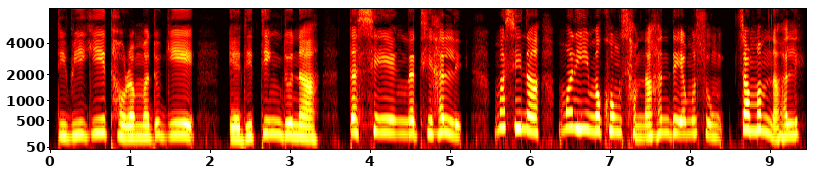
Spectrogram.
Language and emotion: Manipuri, disgusted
